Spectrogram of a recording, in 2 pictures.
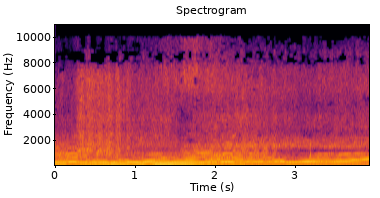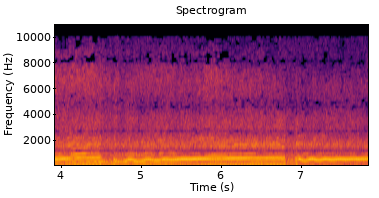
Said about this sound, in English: You can hear it, how slow the shifts are, and that's in full, like, full kill mode. So, but nevertheless, despite that, I think the Aventador,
